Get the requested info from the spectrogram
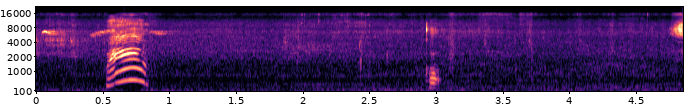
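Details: A trapped kitten screams in fear inside an iron grating: a loud, high mewing cry that rises and falls, followed by a short, fainter mew. This is a distress cry.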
